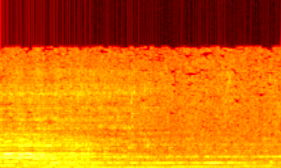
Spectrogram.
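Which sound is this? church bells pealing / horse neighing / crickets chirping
horse neighing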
